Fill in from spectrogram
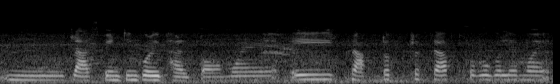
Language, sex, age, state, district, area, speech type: Assamese, female, 18-30, Assam, Kamrup Metropolitan, urban, spontaneous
